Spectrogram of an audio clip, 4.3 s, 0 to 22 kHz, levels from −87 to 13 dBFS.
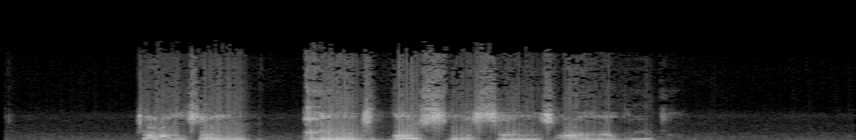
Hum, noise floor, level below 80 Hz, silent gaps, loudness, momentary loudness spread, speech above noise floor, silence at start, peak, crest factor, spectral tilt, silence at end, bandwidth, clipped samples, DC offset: none; -52 dBFS; -26 dBFS; none; -16 LUFS; 11 LU; 36 dB; 0.7 s; -2 dBFS; 18 dB; -4 dB/octave; 0.95 s; 15 kHz; under 0.1%; under 0.1%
